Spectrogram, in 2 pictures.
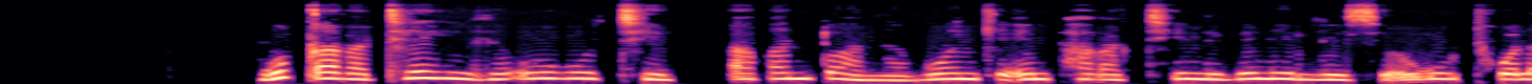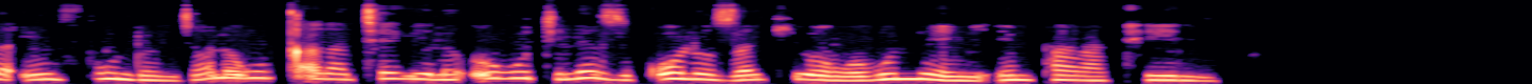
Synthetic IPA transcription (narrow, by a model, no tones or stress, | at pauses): ɣuǃaɣatʰeɣilɛuɣutʰi | aβantʼwanaβɔŋkʼɛʔem̩pʰaɣatʰiniβɛnelisɛ̰uɣutʰɔlaʔiɱfundʱɔnd͡ʒʱalɔɣuǃa̰ɣatʰeɣilɛʔuɣutʰileziɣɔlɔzakʰiwɔŋoβuneŋiʔem̩pʰaɣatʰiːni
